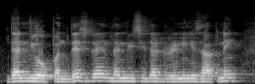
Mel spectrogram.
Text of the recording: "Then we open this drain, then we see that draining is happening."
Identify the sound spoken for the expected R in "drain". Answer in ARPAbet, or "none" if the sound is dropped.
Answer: none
